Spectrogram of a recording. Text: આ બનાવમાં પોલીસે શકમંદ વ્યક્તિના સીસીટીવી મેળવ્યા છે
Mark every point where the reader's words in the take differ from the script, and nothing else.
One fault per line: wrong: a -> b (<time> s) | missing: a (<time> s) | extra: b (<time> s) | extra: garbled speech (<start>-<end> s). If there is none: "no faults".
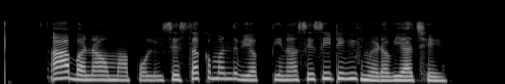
no faults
